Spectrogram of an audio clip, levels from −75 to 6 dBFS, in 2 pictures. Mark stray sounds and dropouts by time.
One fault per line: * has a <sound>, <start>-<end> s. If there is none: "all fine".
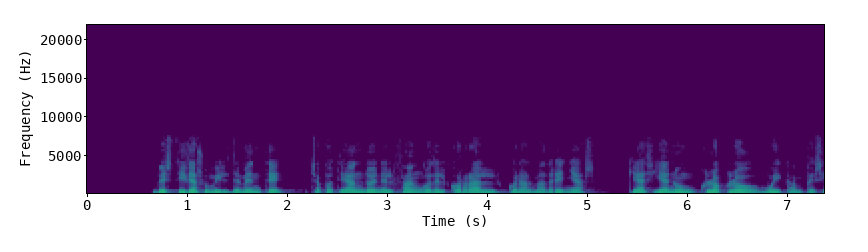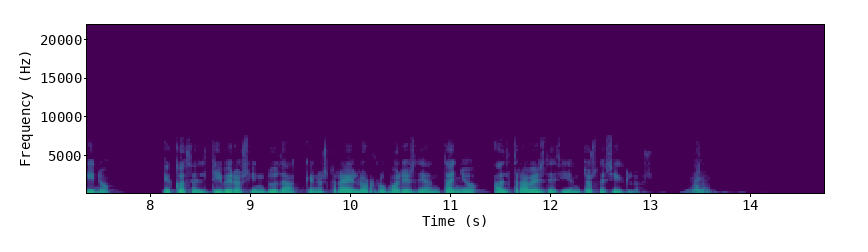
* has a whoosh, 13.3-14.0 s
